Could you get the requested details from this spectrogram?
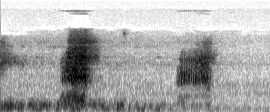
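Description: Two harsh, raspy squawks from a great blue heron, nearly a second apart, over a low background rumble.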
